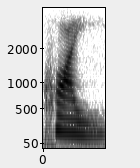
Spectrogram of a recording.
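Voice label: "kwai4", Cantonese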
